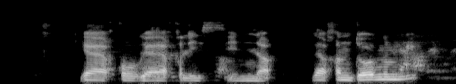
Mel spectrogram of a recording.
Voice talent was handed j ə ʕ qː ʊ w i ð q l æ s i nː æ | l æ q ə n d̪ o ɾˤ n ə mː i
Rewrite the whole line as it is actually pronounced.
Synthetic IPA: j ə ʕ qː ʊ v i ʕ q l i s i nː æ | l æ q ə n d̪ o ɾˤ n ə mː i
